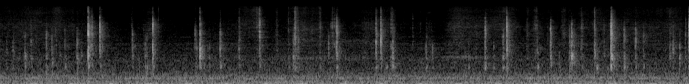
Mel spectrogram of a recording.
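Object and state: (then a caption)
Plastic sheet mask pouch. A flat, filled Skin&Lab ticket-shaped laminated plastic sheet mask pouch is held and tapped and scratched with long nails. Quick, bright clicking taps with sharper peaks stand out over a steady low hum and soft scratchy rustle.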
